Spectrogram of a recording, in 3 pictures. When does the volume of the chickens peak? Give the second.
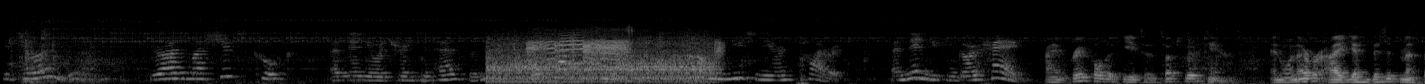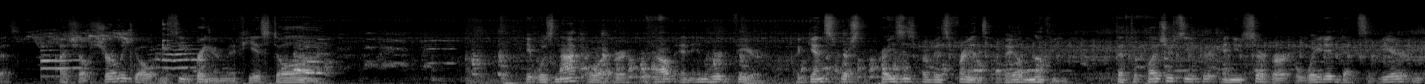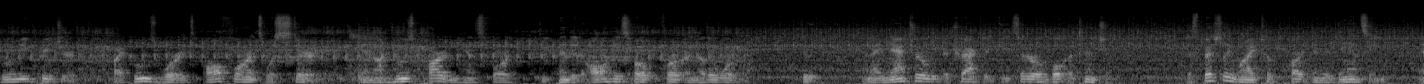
17 s.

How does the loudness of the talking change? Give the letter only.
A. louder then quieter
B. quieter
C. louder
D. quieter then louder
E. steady
C.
